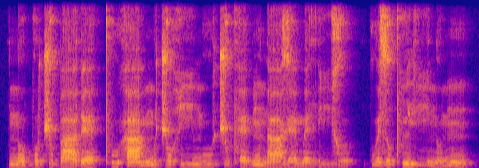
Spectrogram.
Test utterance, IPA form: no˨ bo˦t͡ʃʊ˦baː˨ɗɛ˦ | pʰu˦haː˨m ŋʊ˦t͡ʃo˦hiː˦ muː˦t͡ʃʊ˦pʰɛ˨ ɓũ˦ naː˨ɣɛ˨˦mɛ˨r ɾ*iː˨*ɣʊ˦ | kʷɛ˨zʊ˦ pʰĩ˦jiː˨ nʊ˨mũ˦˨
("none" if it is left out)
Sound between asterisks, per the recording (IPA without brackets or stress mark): iː˨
